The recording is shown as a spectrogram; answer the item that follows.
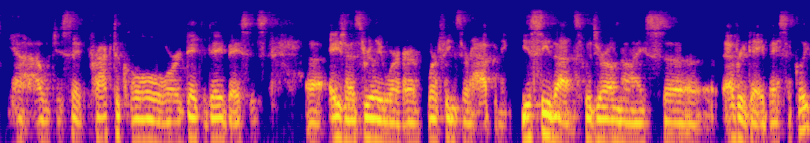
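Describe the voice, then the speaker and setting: With a Dutch accent, a man talks at a moderate pace, his fairly low voice keeping a fairly even intonation. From Netherlands. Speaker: marketing agency partner. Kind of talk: interview. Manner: halting, many filler words.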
